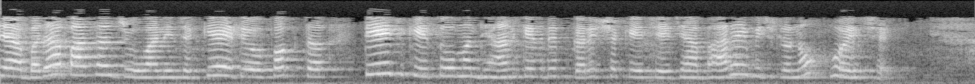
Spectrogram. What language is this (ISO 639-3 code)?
guj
